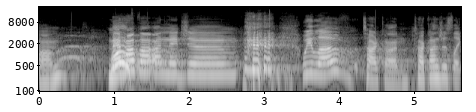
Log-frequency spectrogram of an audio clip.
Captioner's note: turkish speech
